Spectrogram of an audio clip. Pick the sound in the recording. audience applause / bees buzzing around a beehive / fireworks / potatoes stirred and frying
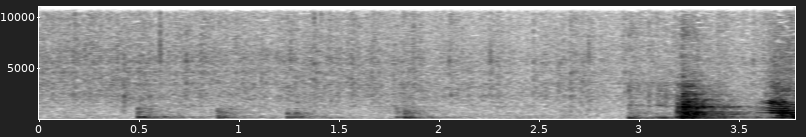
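potatoes stirred and frying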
